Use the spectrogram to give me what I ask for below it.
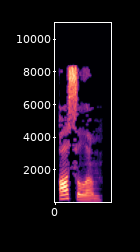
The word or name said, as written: ahsalom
